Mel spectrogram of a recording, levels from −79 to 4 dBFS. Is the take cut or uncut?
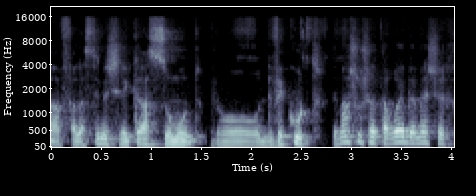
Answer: cut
